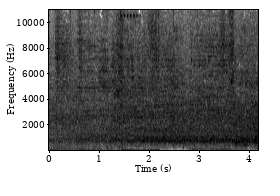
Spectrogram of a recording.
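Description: Hockey arena crowd noise, a steady general din, with music playing whose low notes change every second or so.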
